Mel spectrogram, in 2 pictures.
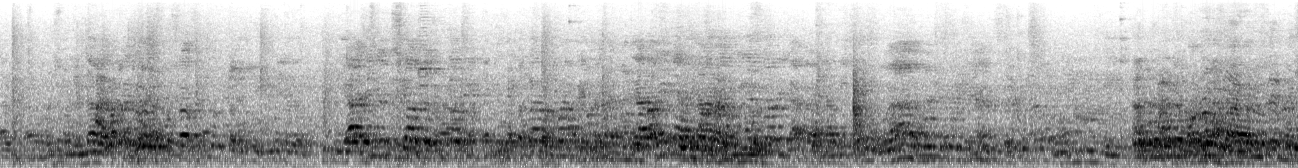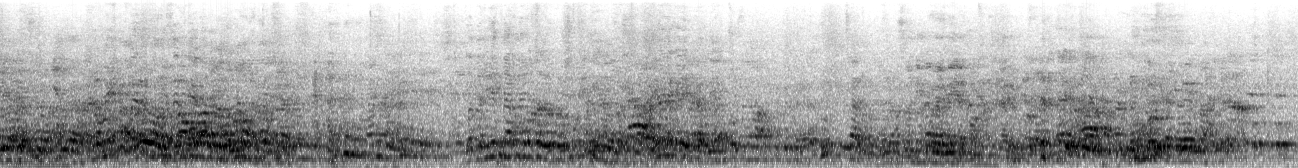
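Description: Glasses and cutlery clink now and then.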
